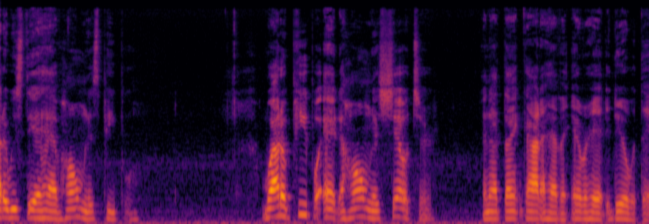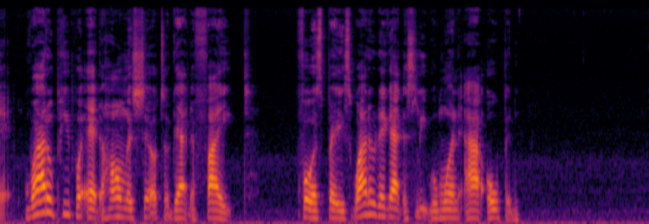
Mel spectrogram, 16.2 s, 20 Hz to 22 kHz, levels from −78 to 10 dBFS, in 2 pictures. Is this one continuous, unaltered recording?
yes; 0 cuts

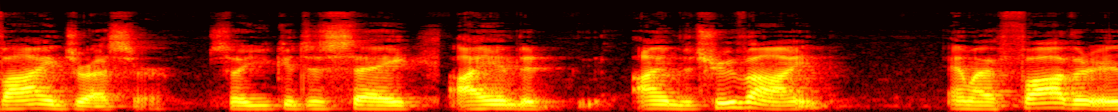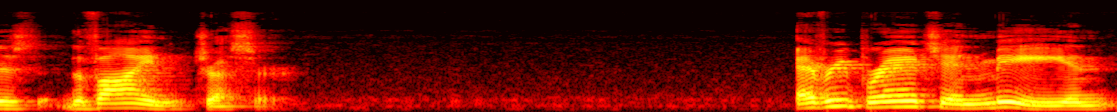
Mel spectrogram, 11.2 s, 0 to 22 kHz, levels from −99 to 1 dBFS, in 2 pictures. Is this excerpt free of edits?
no; 1 cut; at 2.2 s

